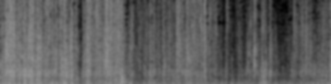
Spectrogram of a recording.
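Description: A thin, clear cellophane bag holding homemade Christmas cookies is squeezed and crinkled with fingertips and moved around on a table. Dense, bright crackling and crinkling sounds run throughout, with brief sharp snaps and little low-end weight. The crinkling eases slightly in the second half.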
